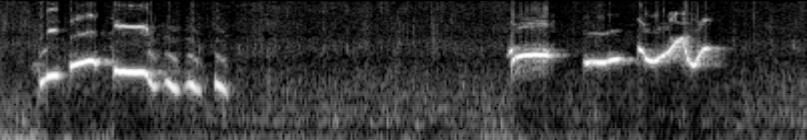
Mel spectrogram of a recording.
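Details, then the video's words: Clear whistled phrases from an Asian pied starling in gacor song: a rising then stepwise falling whistle, then after a pause a steady whistle leading into a warbling, wavering trill. "Suara Burung Jalak Suren Gacor"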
